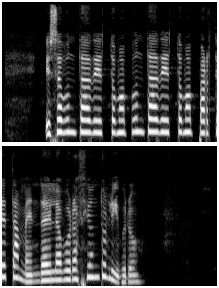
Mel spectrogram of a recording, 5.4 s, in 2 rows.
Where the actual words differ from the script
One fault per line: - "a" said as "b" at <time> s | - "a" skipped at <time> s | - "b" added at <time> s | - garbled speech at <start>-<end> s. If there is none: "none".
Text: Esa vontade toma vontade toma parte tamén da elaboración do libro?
none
